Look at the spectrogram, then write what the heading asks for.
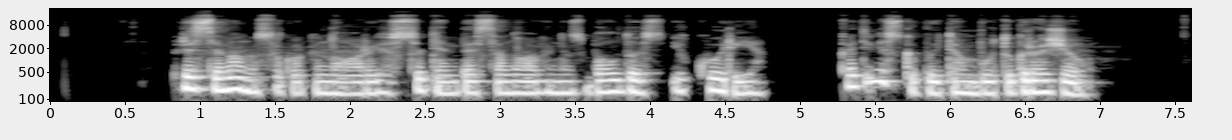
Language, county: Lithuanian, Kaunas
